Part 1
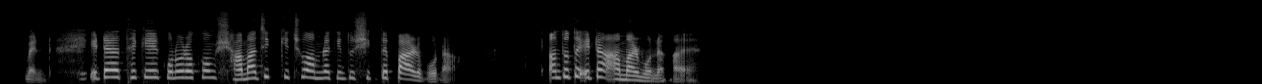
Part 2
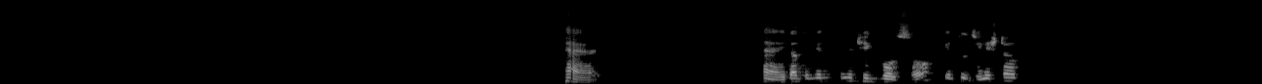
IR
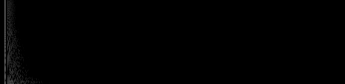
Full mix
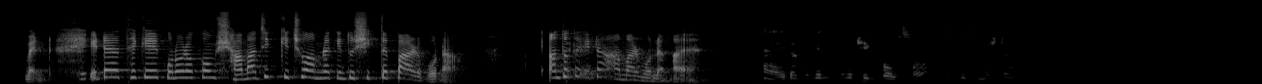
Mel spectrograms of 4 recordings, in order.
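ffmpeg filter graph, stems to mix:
-filter_complex "[0:a]acompressor=threshold=0.0158:ratio=6,volume=1.12,asplit=2[s0][s1];[s1]volume=0.447[s2];[1:a]acompressor=threshold=0.00631:ratio=3,asplit=2[s3][s4];[s4]afreqshift=-2.8[s5];[s3][s5]amix=inputs=2:normalize=1,volume=0.473,afade=t=out:st=8.87:d=0.5:silence=0.316228,asplit=3[s6][s7][s8];[s7]volume=0.211[s9];[s8]apad=whole_len=556573[s10];[s0][s10]sidechaincompress=threshold=0.001:ratio=8:attack=5.3:release=981[s11];[2:a]atrim=start_sample=2205[s12];[s2][s9]amix=inputs=2:normalize=0[s13];[s13][s12]afir=irnorm=-1:irlink=0[s14];[s11][s6][s14]amix=inputs=3:normalize=0,tiltshelf=f=1300:g=-6"

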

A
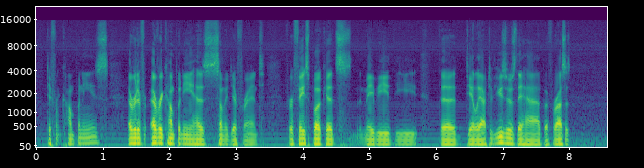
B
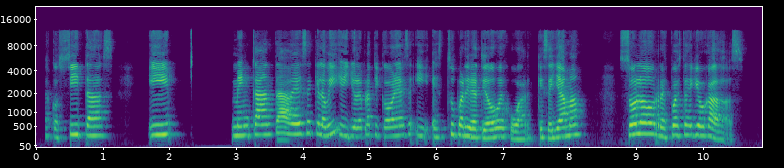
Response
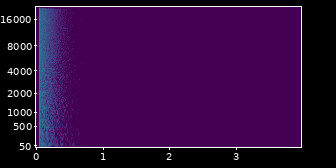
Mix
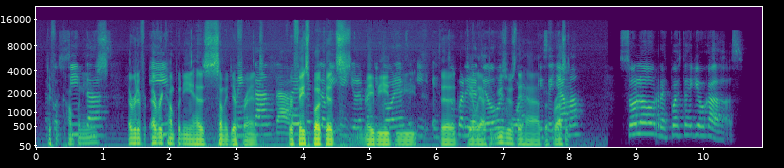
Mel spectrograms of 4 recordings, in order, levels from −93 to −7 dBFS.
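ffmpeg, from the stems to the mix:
-filter_complex "[0:a]highshelf=f=3300:g=9,volume=0.708,afade=t=in:st=2.07:d=0.72:silence=0.473151,afade=t=out:st=5.63:d=0.66:silence=0.398107[s0];[1:a]highpass=f=520:p=1,volume=0.501[s1];[s0][s1]amix=inputs=2:normalize=0"

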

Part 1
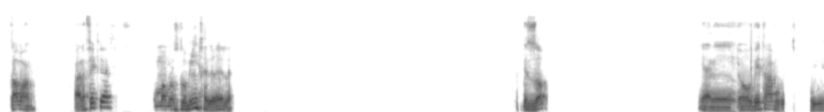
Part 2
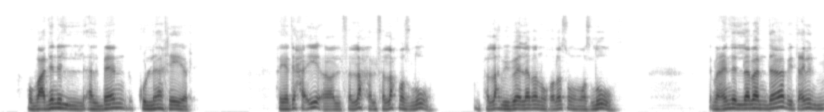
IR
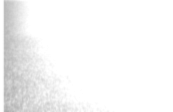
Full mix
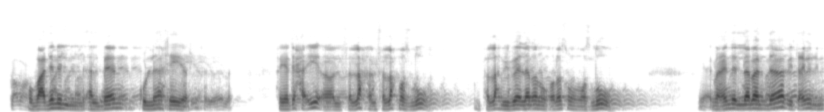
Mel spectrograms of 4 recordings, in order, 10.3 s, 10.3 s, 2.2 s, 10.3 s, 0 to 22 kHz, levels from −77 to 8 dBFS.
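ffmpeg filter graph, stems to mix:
-filter_complex "[0:a]lowpass=f=2000:p=1,acompressor=threshold=0.0224:ratio=3,volume=0.841[s0];[1:a]volume=1.06,asplit=2[s1][s2];[s2]volume=0.15,aecho=0:1:167|334|501|668|835:1|0.39|0.152|0.0593|0.0231[s3];[s0][s1][s3]amix=inputs=3:normalize=0,highpass=300,lowpass=3500"

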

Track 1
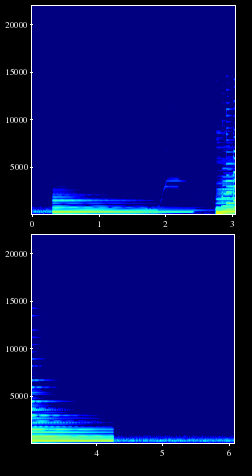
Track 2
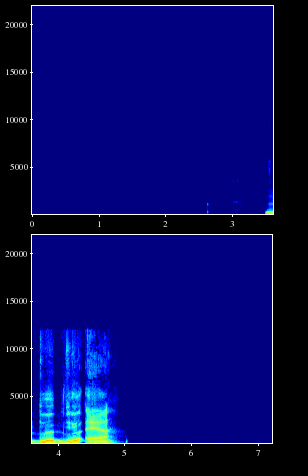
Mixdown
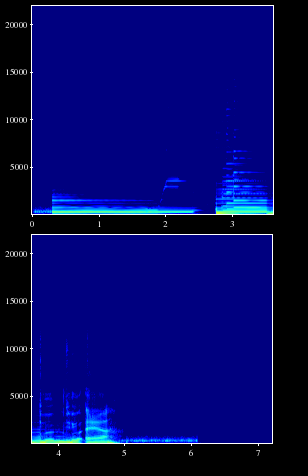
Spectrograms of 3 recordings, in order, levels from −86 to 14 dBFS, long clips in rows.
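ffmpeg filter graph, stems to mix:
-filter_complex "[0:a]volume=1[s0];[1:a]lowpass=f=2400:p=1,asubboost=boost=7.5:cutoff=71,alimiter=limit=0.0841:level=0:latency=1:release=30,volume=0.596,asplit=2[s1][s2];[s2]apad=whole_len=268339[s3];[s0][s3]sidechaincompress=threshold=0.00282:ratio=8:attack=6.4:release=290[s4];[s4][s1]amix=inputs=2:normalize=0,agate=range=0.0224:threshold=0.002:ratio=3:detection=peak,acrossover=split=150[s5][s6];[s6]acompressor=threshold=0.00708:ratio=5[s7];[s5][s7]amix=inputs=2:normalize=0"

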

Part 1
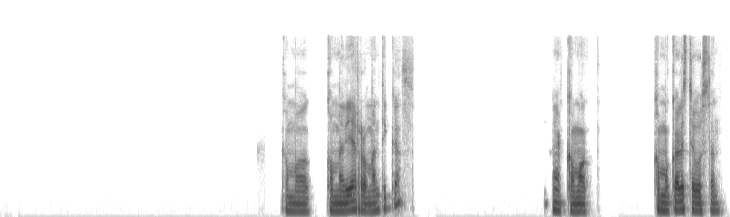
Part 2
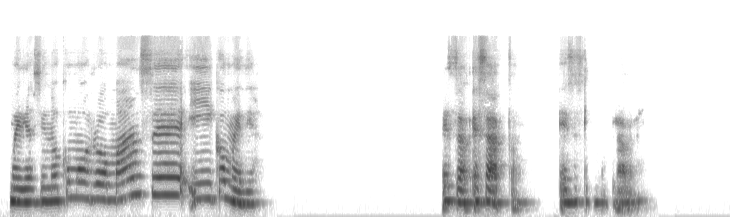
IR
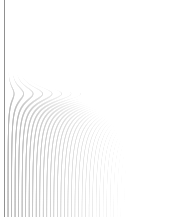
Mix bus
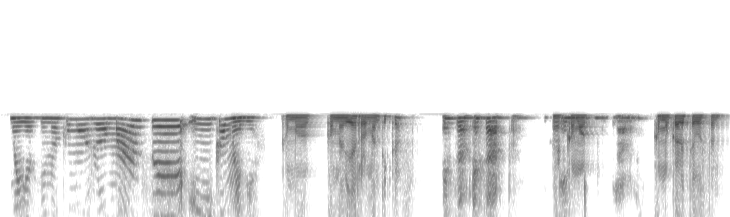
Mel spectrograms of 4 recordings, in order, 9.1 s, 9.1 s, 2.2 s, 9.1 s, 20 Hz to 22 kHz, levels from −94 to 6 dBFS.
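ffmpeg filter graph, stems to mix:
-filter_complex "[0:a]deesser=0.8,volume=0.631,asplit=2[s0][s1];[s1]volume=0.126[s2];[1:a]dynaudnorm=f=130:g=17:m=1.78,volume=0.447[s3];[s2]aecho=0:1:61|122|183|244|305:1|0.37|0.137|0.0507|0.0187[s4];[s0][s3][s4]amix=inputs=3:normalize=0,lowpass=f=2600:t=q:w=0.5098,lowpass=f=2600:t=q:w=0.6013,lowpass=f=2600:t=q:w=0.9,lowpass=f=2600:t=q:w=2.563,afreqshift=-3000"

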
